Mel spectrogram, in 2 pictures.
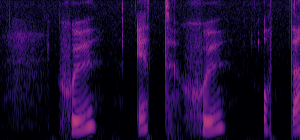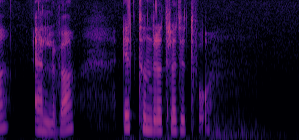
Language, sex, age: Swedish, female, 19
